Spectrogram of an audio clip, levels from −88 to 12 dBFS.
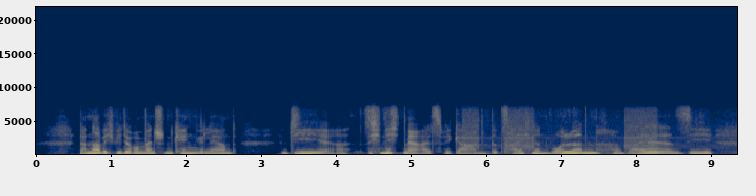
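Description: At 1.46 s and 4.92 s a flipped bit in the digital path throws a sample or two far off its value and back, giving a bit error spike: one sharp, broadband tick unrelated to the speech. From 5.69 s to the end, shifting load on the computer disturbs the shared ground of the audio circuit, so computer activity noise rises as a buzzy chirping that pulses at around a hundred times a second, sitting well below the speech. Two more bit error spikes land at 5.95 s and 7.33 s, each another isolated tick.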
